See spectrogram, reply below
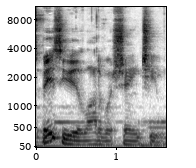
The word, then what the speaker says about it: Shang-Chi: Shang-Chi, I think is how they pronounce it, actually.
